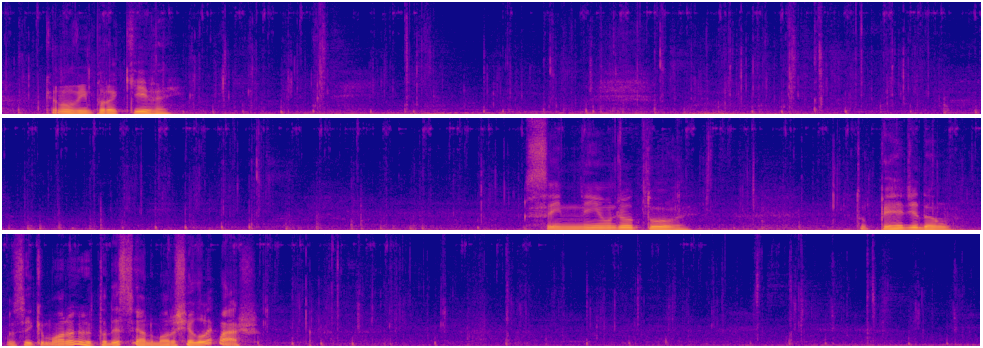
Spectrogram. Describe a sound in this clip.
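Footsteps crunch on dirt and gravel.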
